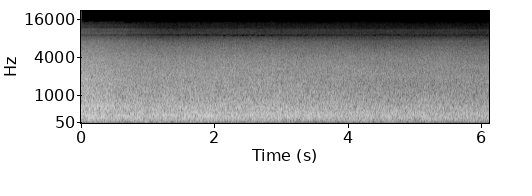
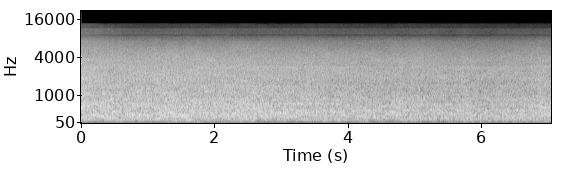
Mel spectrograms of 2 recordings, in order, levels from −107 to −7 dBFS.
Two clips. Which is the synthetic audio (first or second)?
second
